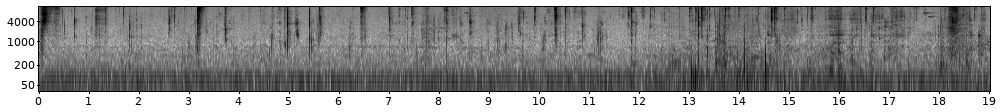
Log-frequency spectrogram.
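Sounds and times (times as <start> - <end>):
chewing with mouth clicks: 0.0 - 19.0
steady low hum: 0.0 - 19.0.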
